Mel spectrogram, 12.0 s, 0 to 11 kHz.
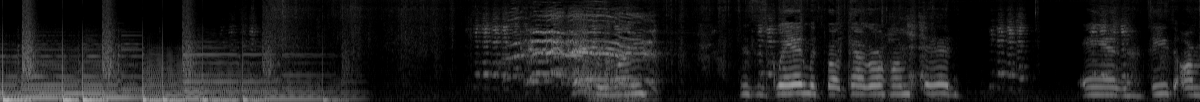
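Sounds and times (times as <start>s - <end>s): goat bleating: 2.2s - 2.8s, 4.7s - 6.6s, 7.4s - 8.1s, 8.7s - 11.7s.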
